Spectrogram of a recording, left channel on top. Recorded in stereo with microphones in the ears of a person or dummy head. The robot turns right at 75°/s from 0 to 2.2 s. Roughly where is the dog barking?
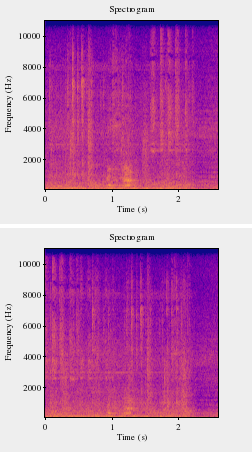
Left.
